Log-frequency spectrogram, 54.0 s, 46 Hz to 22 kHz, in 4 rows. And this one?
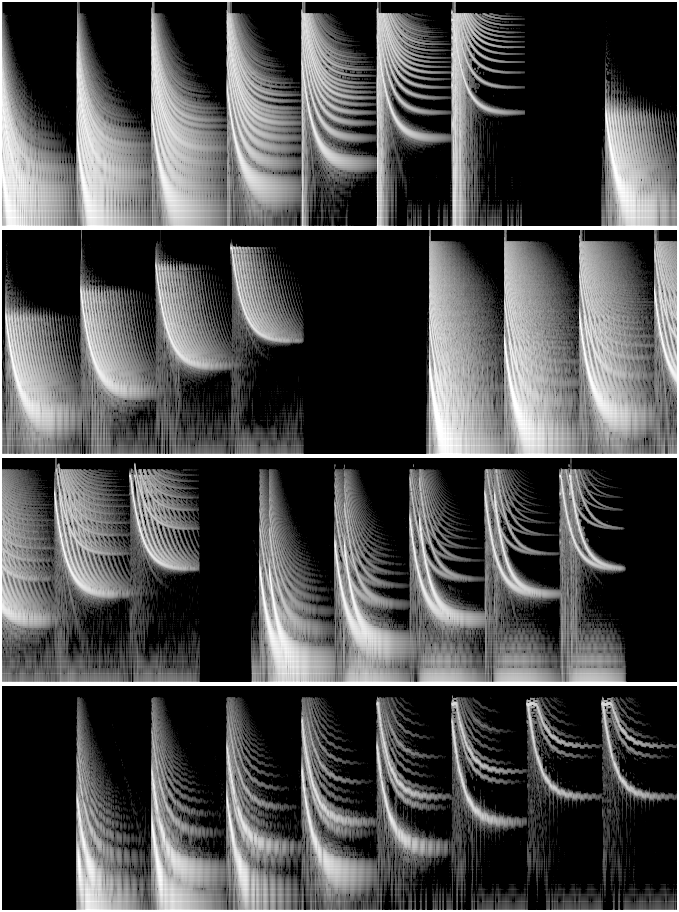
Laser compilation 03
Created using the Korg Electribe 2 (the synth variant) analogue modeling synthesis engine and FX.
If you don't like the busywork of cutting, sorting, naming etc., you can check out this paid "game-ready" asset on the Unity Asset Store:
It's always nice to hear back from you.
What projects did you use these sounds for?
space, laser, classic, shot, blaster, simple, fire, short, Sci-Fi, zap, lo-fi, action, ship, arcade, electronic, phaser, retro, game, gun, spaceship, video-game, blast, shoot, shooting, synthetic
